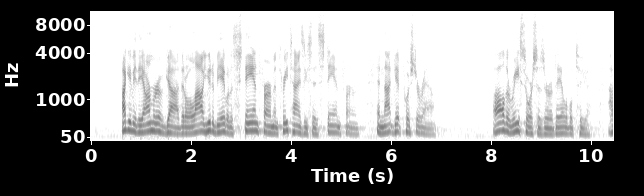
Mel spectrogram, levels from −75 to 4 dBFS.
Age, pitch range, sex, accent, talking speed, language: 50-69, 110-155 Hz, male, American, 210 wpm, English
